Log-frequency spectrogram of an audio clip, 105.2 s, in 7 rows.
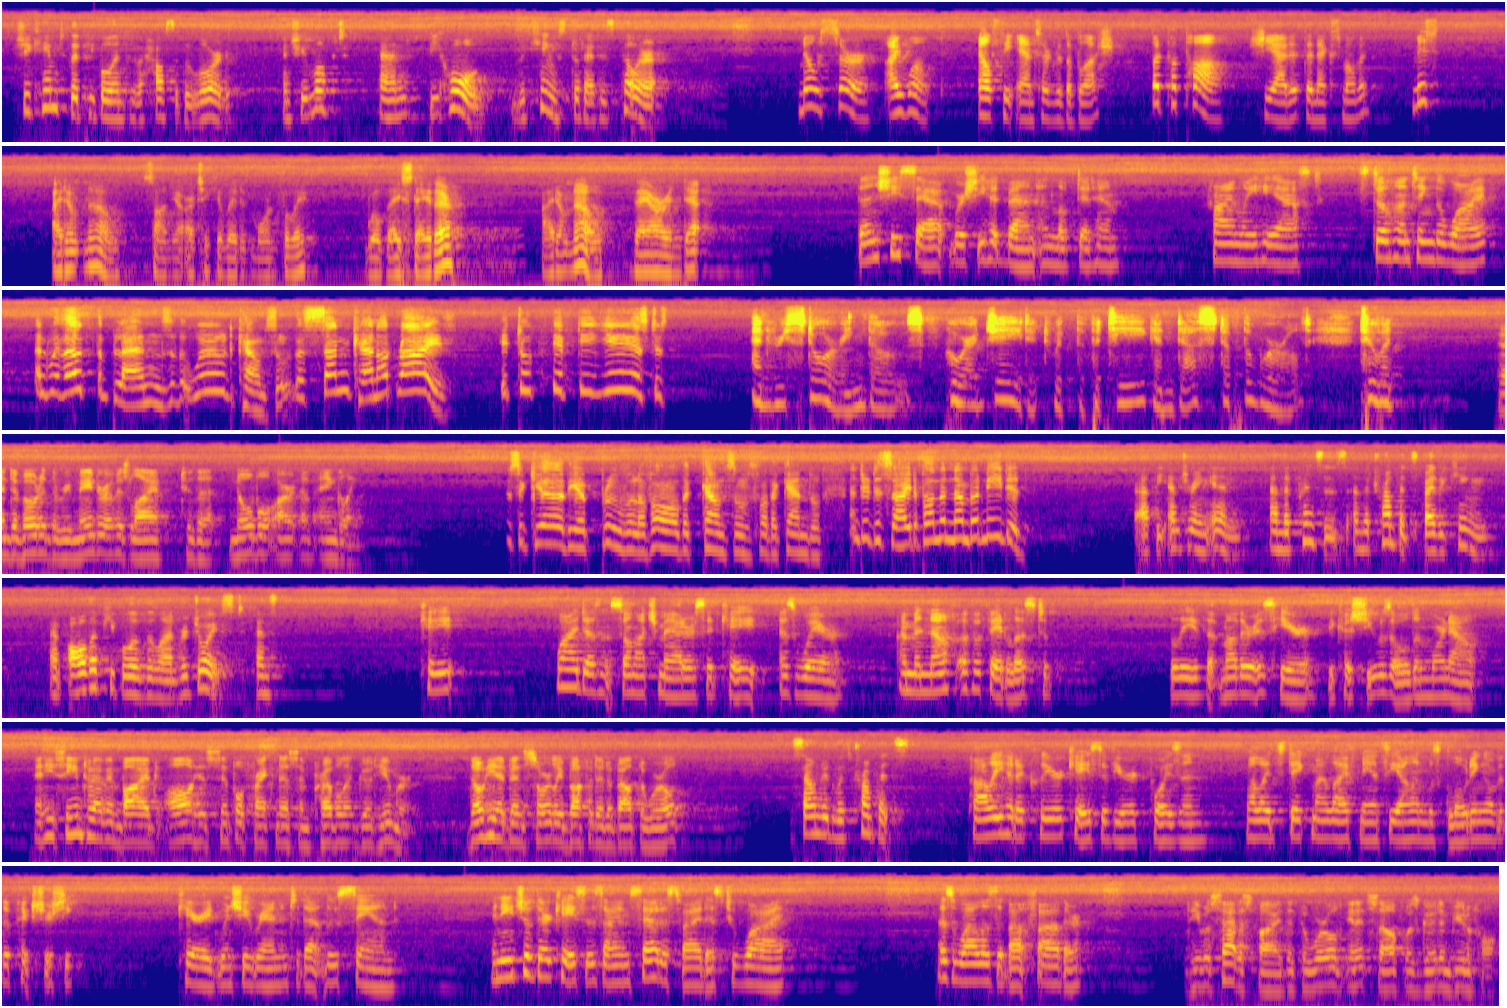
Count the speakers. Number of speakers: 7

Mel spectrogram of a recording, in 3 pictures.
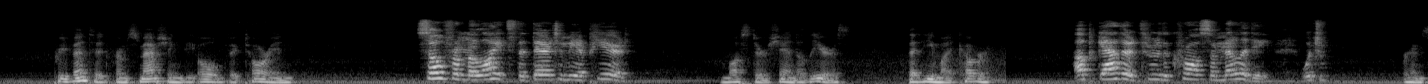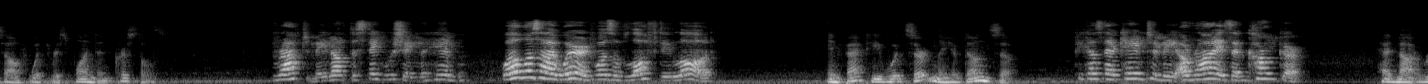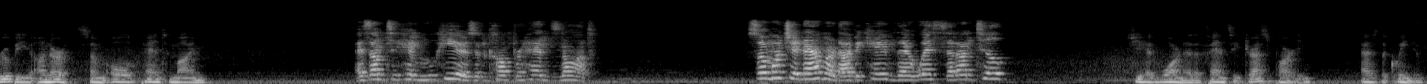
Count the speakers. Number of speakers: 2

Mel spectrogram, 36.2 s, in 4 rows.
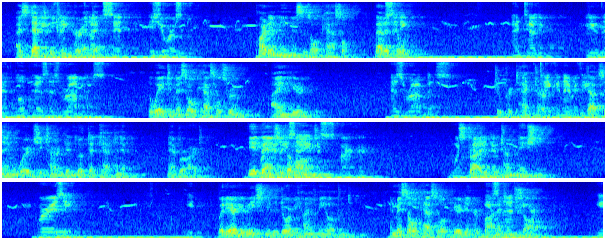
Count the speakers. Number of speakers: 2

